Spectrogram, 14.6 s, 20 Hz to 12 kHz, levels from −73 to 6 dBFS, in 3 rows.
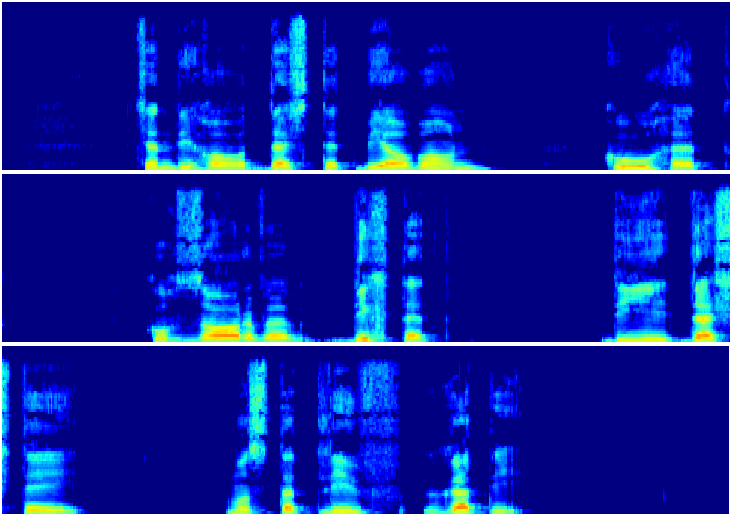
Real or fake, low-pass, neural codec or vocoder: real; 10.8 kHz; none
